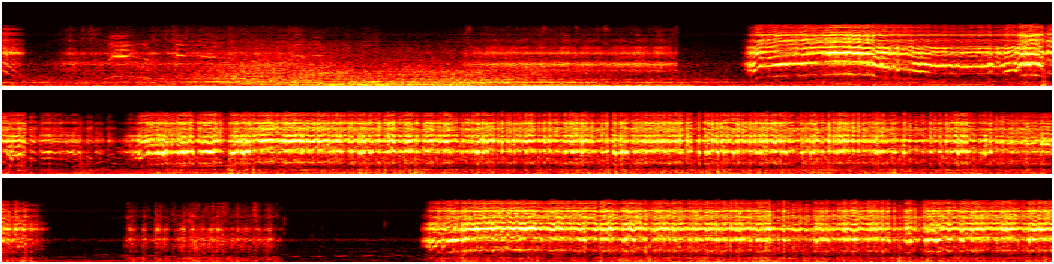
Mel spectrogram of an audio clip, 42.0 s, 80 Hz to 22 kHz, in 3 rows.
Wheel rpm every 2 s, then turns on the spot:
30, 30, 0, 20, 30, 130, 110, 90, 150, 170, 170, 160, 160, 160, 40, 20, 20, 150, 170, 170, 170.
0-4 6-8 30-32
